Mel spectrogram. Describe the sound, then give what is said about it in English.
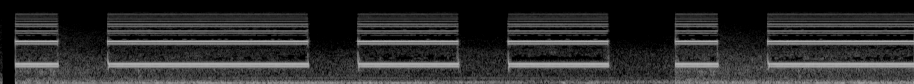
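A loud, harsh electronic government emergency alert tone on a mobile phone blares in repeated bursts of uneven length, separated by brief gaps. No one speaks. “Anyway, here's the sound that we will hear.”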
